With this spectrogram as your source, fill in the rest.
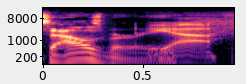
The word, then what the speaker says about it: Salisbury: is that this woman says salisbury steak I've always heard I've always heard it as salsbury and so anyway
